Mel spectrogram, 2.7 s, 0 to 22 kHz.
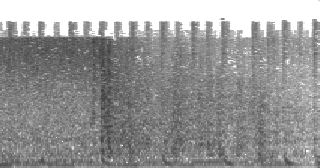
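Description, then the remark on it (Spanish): Heavy rain pours down steadily in a thunderstorm in the province of Valencia, Spain, with a sharp crack of thunder and low rumbles rolling underneath, loud and dense throughout with no voices; brief but intense downpours and lightning across much of the province, 36 litres falling in Navarrés. “Este es el susto que tuvimos ayer con esa lluvia intensa y esos rayos que recorrieron buena parte de la provincia, con unas lluvias no muy largas, pero sí intensas en cuanto a cantidad.”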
